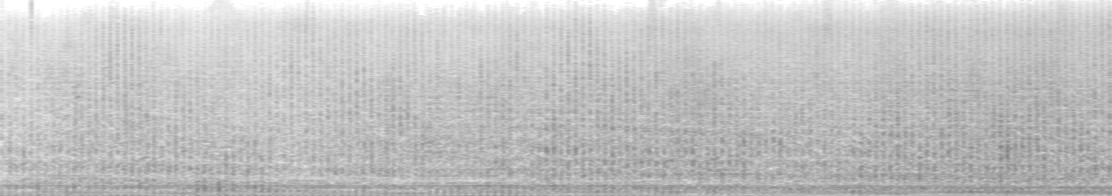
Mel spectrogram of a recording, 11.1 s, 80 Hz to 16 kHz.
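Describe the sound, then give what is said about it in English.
A helicopter hovers overhead above a crowd of about 300 or 400 people, opening a box in its side to drop sponge balls: a loud, steady rapid chop of rotor blades over a deep engine drone, continuing without a break and with no voices. “The helicopter's just about over us now.”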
